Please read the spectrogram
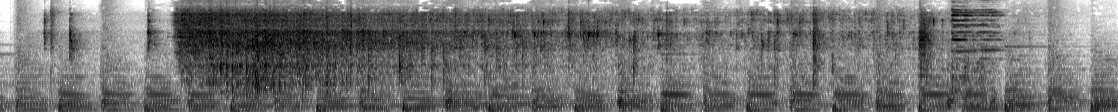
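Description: Hot oil in an aluminium kadai sizzling loudly as curry leaves and dried red chillies are fried for tempering. It starts suddenly about a second in, then slowly dies down and stops near the end. Background music plays under it throughout.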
